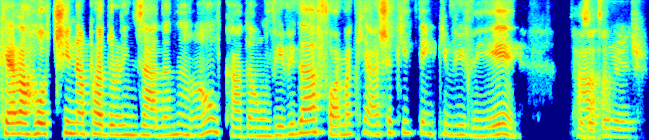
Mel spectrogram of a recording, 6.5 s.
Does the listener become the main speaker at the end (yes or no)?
no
